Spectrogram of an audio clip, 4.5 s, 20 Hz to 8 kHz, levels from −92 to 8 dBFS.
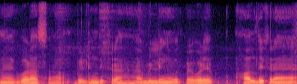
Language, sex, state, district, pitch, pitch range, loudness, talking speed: Hindi, male, Bihar, West Champaran, 95 Hz, 95-105 Hz, -18 LUFS, 215 wpm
